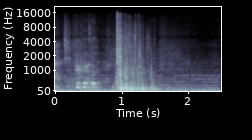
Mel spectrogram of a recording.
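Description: A single loud thunk about a second in, ringing out briefly, over a steady music bed.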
